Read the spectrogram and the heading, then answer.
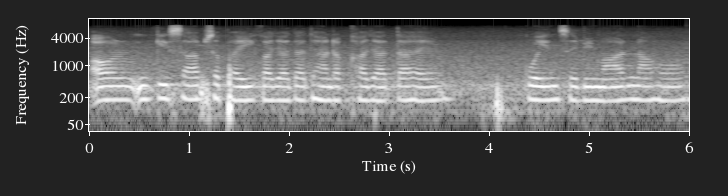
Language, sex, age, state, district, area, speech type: Hindi, female, 30-45, Uttar Pradesh, Lucknow, rural, spontaneous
